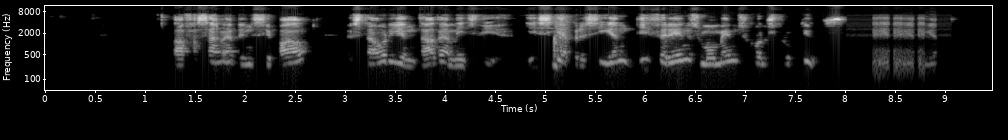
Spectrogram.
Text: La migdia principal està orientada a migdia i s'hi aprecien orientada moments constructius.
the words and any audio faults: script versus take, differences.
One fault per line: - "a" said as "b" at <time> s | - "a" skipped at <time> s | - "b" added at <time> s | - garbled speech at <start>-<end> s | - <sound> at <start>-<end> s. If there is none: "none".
- "migdia" said as "façana" at 1.5 s
- "orientada" said as "diferents" at 6.0 s
- laugh at 8.3-8.9 s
